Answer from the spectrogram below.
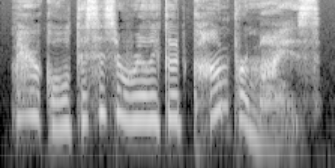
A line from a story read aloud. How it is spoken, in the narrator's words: she whispered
